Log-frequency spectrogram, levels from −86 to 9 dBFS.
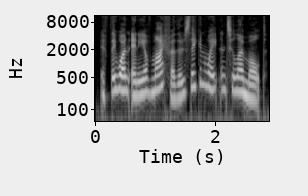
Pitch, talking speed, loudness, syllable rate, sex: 245 Hz, 270 wpm, -18 LUFS, 5.9 syllables/s, female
